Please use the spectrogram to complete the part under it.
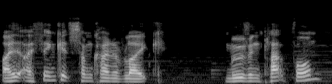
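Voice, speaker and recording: A man's voice: a little high, normal speed, a bit bright, lo-fi sound, faint music behind. A man talking casually and bantering as a player in a tabletop role-playing game. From outside the United States.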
